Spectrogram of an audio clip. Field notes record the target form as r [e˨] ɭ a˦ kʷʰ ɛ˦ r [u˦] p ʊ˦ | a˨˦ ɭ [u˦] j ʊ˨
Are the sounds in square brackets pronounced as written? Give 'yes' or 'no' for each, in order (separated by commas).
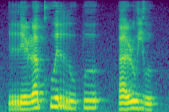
yes, no, no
